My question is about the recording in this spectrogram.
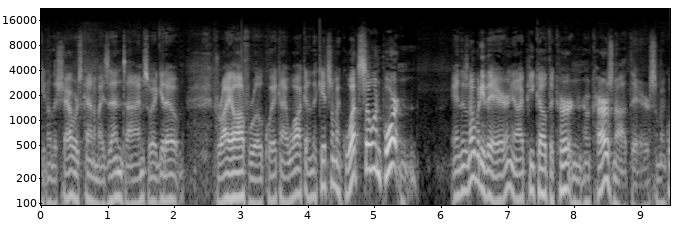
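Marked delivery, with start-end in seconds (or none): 4.6-5.6 loud, high, irritated call; annoyed call. Retold or imitated. Walking into the empty kitchen calling out, annoyed loud call.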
